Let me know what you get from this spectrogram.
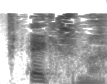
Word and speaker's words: Exma: Y fundador de Exma, ¿es Exma? – Exma. Exma, lo dije bien, que es una plataforma de marketing, de negocios, emprendimiento muy grande en Latinoamérica, está en 11 países.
